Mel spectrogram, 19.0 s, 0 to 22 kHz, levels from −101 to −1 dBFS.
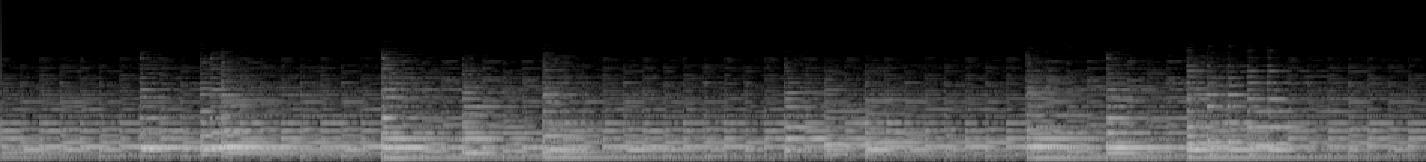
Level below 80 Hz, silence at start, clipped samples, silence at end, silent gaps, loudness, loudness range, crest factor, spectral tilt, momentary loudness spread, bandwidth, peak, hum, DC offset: -76 dBFS; 0 s; under 0.1%; 0 s; none; -36 LUFS; 5 LU; 16 dB; -8 dB/octave; 10 LU; 5.2 kHz; -20 dBFS; none; under 0.1%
